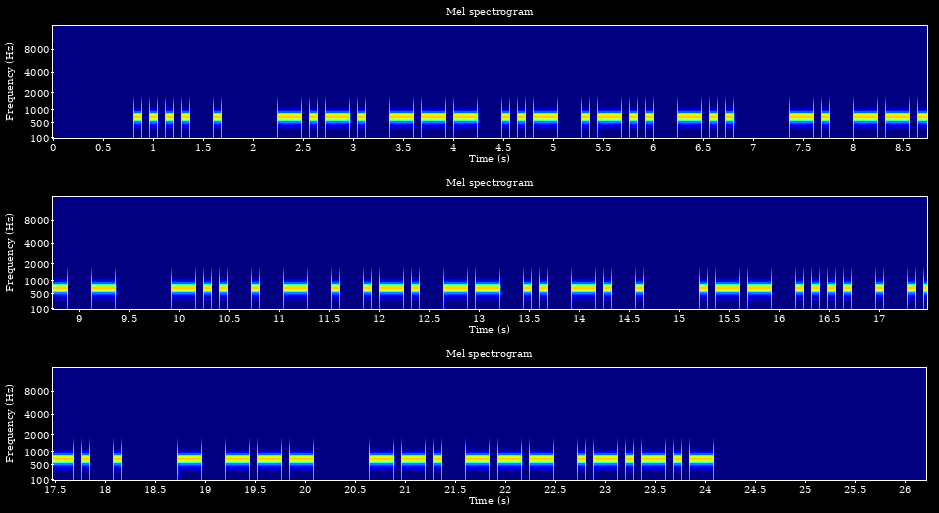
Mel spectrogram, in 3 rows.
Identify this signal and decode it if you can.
Morse code, heard as a keyed tone, about 15 wpm, 700 Hz. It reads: HE COULD NOT DETERMINE WHERE TO GO.
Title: Sentences from Top 700 Words 15wpm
